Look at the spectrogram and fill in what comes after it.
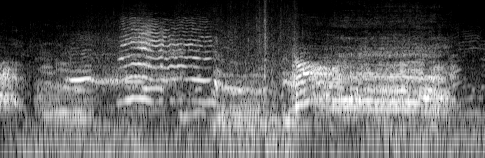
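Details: Sea lions in Ushuaia, Argentina, calling with goat-like bleats: two long wavering, nasal cries, the second rising then holding steady, sounding close.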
